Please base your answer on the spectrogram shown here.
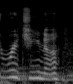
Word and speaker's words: Regina: Is it like Igna or It's just Regina.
